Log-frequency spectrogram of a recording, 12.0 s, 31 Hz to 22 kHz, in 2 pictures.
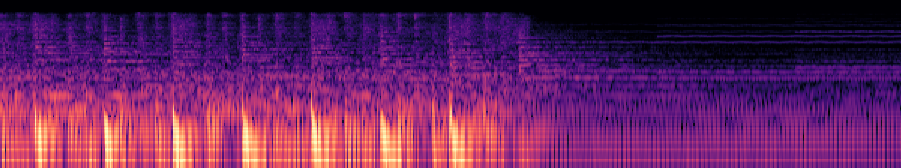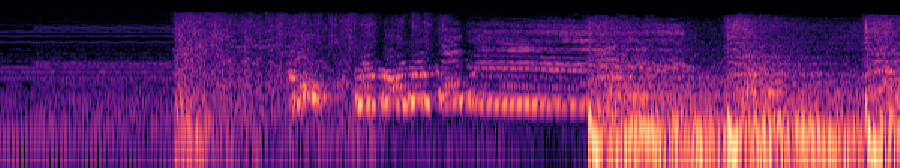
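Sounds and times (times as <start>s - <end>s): soft keyboard music: 0.0s - 8.7s
crash of something shattering: 7.2s - 8.5s
person calling out: 7.9s - 10.7s.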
